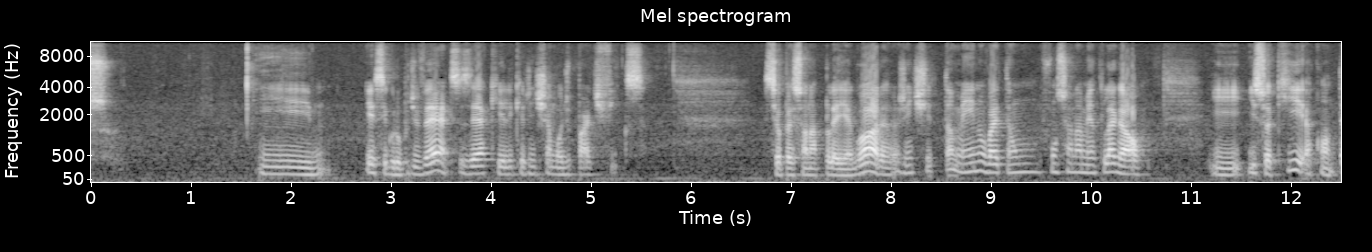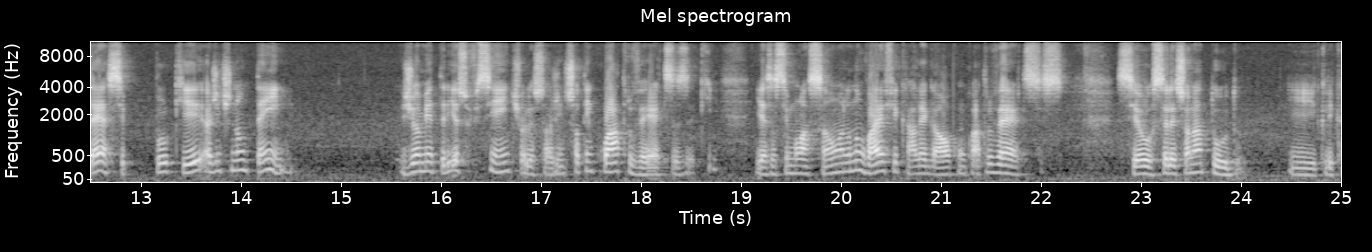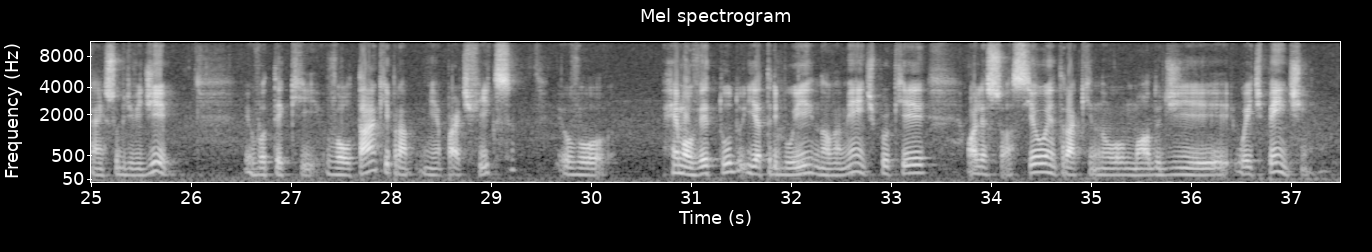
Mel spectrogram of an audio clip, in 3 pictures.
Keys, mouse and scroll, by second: 2.5 click, 4.0 click, 5.5 middle click, 6.2 middle click, 6.8 middle click, 7.1 space, 13.2 Escape, 13.9 Tab, 23.0 a, 23.6 right click, 24.3 click, 27.1 click, 32.7 click, 34.7 ctrl+Tab, 36.4 click.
